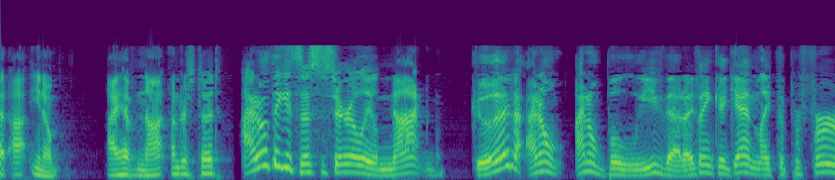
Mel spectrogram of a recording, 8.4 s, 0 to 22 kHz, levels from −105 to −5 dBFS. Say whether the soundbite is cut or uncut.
cut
